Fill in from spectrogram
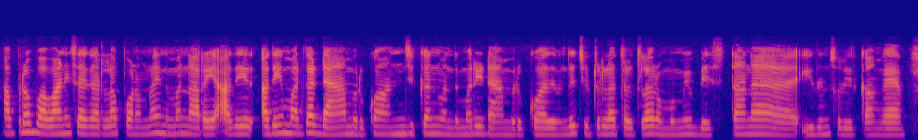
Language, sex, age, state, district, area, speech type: Tamil, female, 18-30, Tamil Nadu, Erode, rural, spontaneous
